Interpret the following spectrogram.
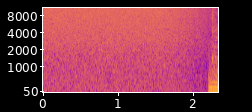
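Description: Television static: a steady, even hiss of white noise that eases off slightly near the end.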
